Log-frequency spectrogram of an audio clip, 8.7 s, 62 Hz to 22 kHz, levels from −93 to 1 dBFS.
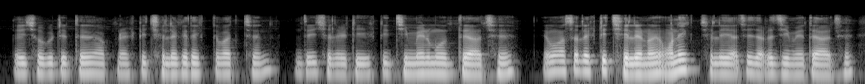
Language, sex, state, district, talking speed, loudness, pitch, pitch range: Bengali, male, West Bengal, Malda, 180 wpm, -21 LUFS, 135 Hz, 130-140 Hz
